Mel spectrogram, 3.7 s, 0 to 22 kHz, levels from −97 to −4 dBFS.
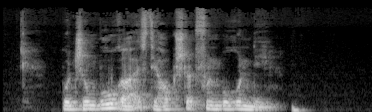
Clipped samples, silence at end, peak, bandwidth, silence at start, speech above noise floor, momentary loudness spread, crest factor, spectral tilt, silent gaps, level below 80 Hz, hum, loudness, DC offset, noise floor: under 0.1%; 0.7 s; -6 dBFS; 16.5 kHz; 0.2 s; 52 dB; 20 LU; 18 dB; -6 dB/octave; none; -48 dBFS; none; -22 LUFS; under 0.1%; -73 dBFS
